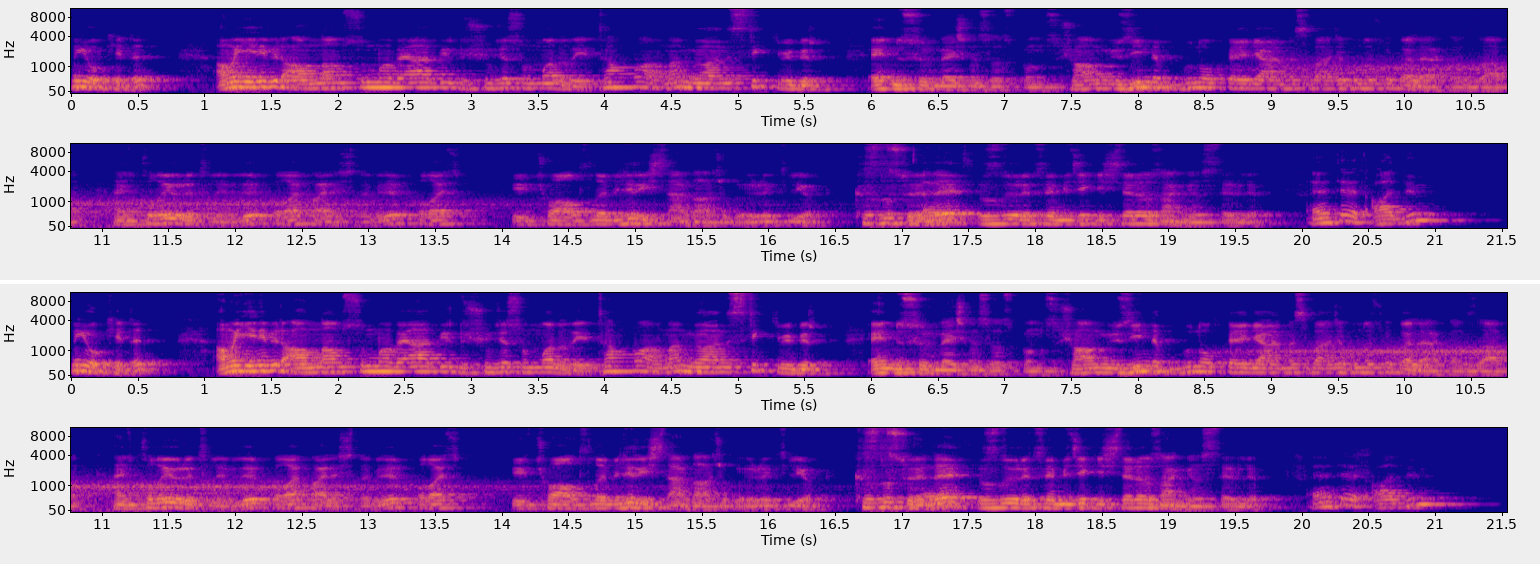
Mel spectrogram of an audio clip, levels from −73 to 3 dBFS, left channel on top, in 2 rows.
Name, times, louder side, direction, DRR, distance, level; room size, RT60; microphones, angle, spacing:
voice 1, 0.0-5.6 6.0-13.7 14.1-16.3 16.6-19.7, right 1 dB, 20° right, 0.3 m, -28 dB
voice 2, 7.9-8.3 17.1-17.4 20.0-21.0, left 2 dB, 70° left, 0.4 m, -30 dB
sound 1, 8.4-16.7, right 3 dB, 60° right, 0.6 m, -42 dB
3.5 x 3.0 x 3.2 m
head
